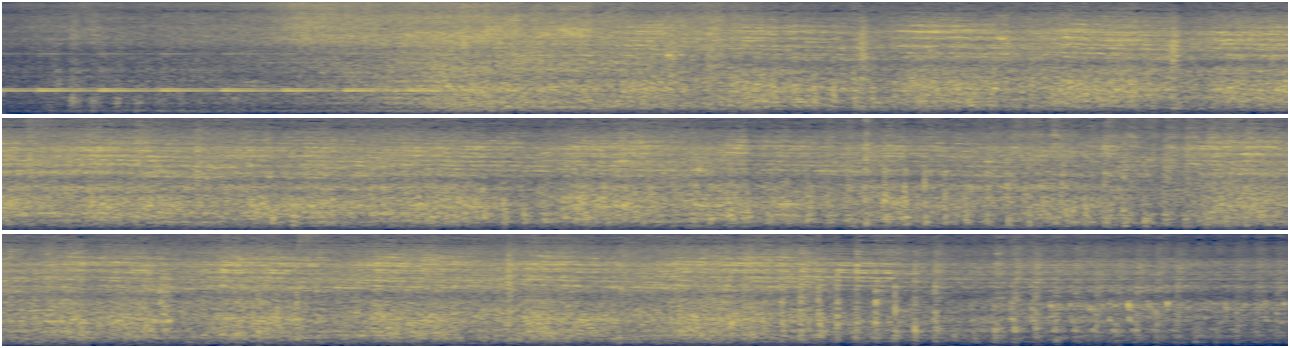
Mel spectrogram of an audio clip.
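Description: Level-crossing warning bell ringing in steady pulses until about three seconds in. Then a JR Freight container train passes close by: an electric locomotive followed by a long string of container flat wagons, the wheels clattering over the rail joints. The train noise fades near the end as the last wagons go by.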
